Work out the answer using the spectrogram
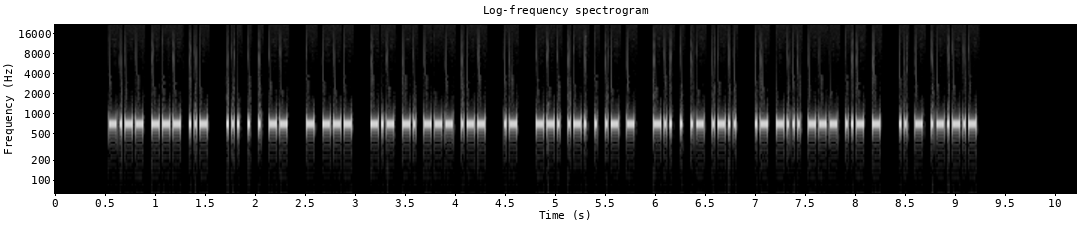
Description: Morse code, heard as a keyed tone, about 46 wpm, 700 Hz. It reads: YOU SEEM TO KNOW A GREAT DEAL ABOUT IT.
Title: Sentences from Top 1000 Words - Review Part 1 - 45wpm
